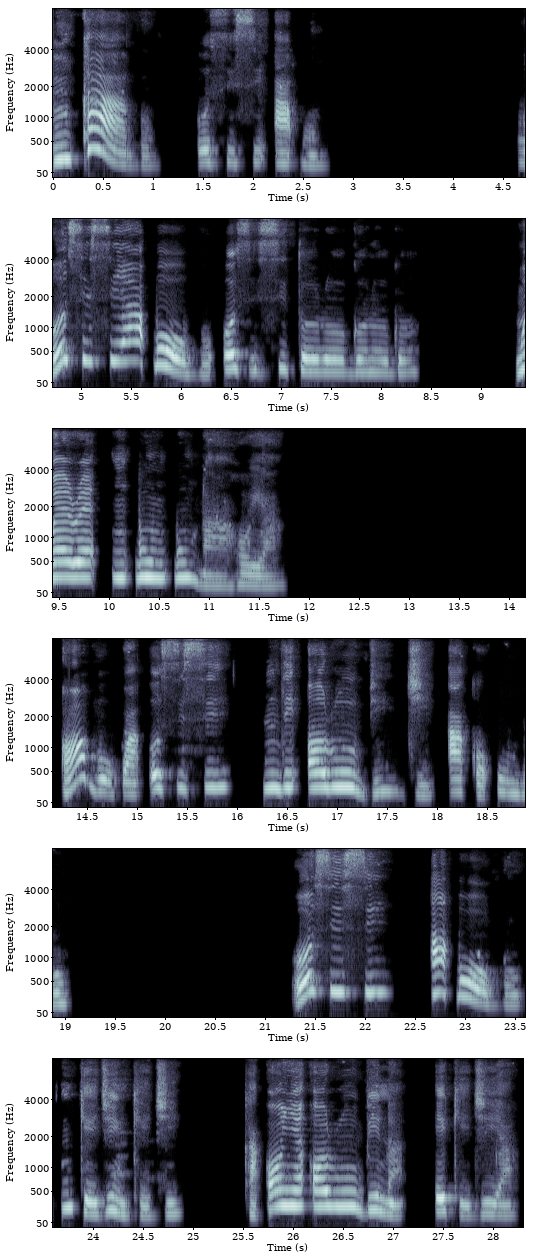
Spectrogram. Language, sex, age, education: Igbo, female, 30-45, tertiary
